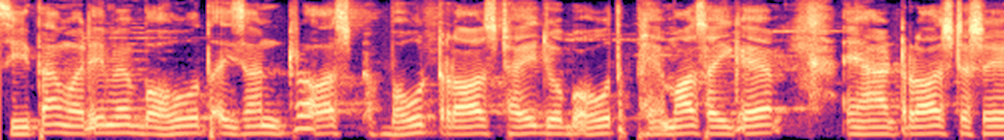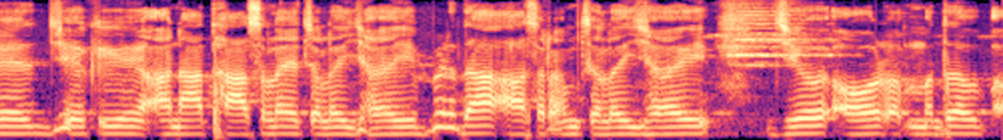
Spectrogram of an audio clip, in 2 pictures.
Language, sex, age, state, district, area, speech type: Maithili, male, 18-30, Bihar, Sitamarhi, rural, spontaneous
